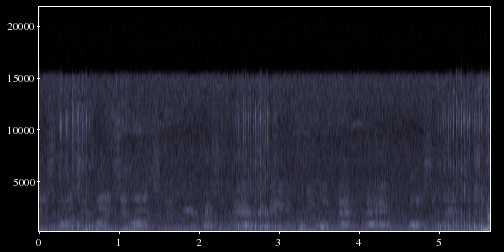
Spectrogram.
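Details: Female pug, deeply asleep and not waking even for a treat, snoring with her eyes open: soft, steady snuffling and rattling breaths with low talk in the background, snoring in a flat-faced dog.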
